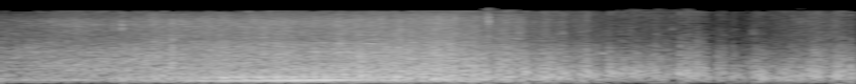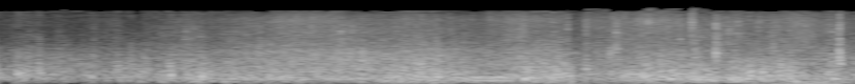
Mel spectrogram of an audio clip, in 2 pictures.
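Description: Ford Raptor pickup driving hard off-road, heard from inside the cab: the engine note rises about a second in, under a steady rush of wind and tyre noise.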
